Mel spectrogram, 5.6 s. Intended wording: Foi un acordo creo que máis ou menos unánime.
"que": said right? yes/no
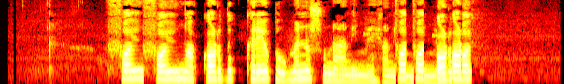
no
